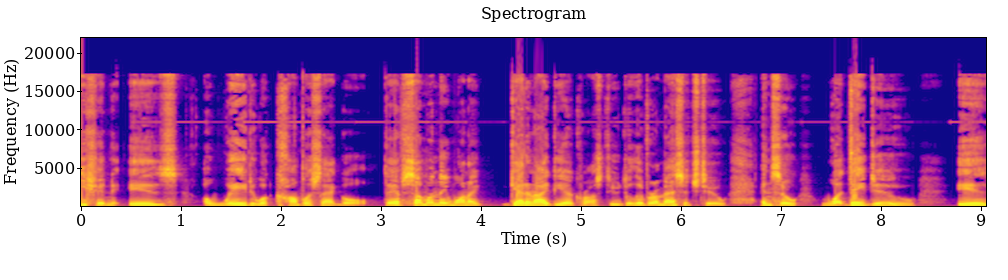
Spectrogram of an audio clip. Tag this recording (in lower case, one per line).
speech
